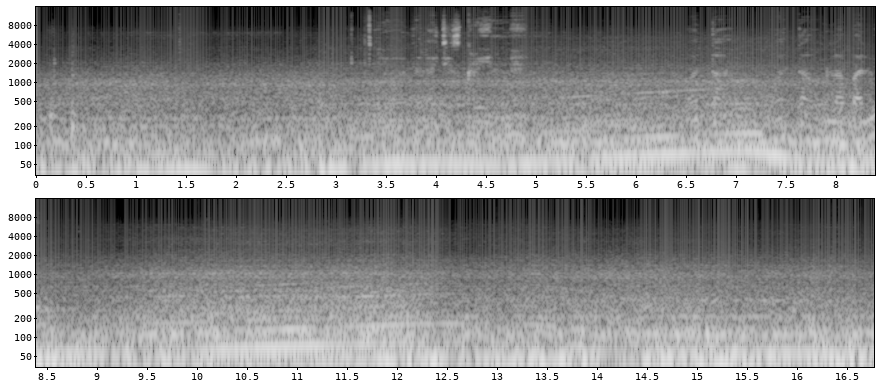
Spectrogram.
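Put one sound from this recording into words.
A car engine hums steadily, with a low road rumble.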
